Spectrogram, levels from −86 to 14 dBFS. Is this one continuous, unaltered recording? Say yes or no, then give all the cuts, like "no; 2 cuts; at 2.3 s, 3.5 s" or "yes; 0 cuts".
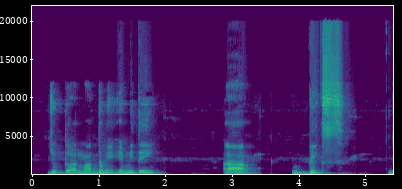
yes; 0 cuts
